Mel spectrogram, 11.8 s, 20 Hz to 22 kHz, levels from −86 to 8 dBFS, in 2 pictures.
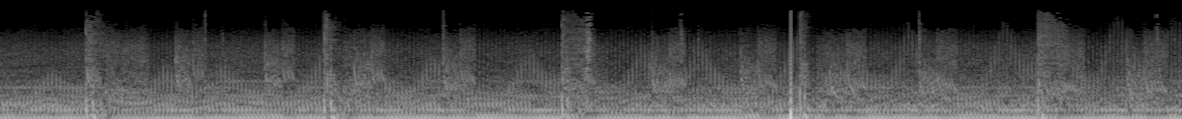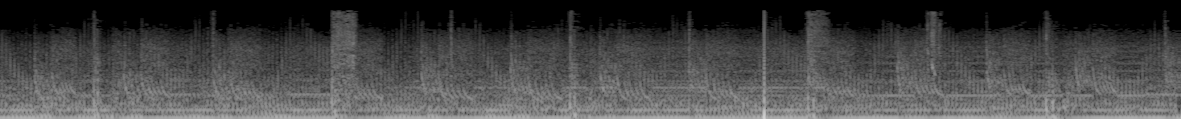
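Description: At 3.96 s and again at 9.74 s the audio jumps to one extreme value, far beyond the audio's peaks, for about 2.7 ms, which fits a 128-sample processing block. These are invalid numbers at full scale: a calculation yielded infinite or invalid values that were pinned to maximum level, and each short block is heard as a single sharp bang.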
